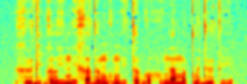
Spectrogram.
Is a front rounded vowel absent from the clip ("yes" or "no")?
yes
